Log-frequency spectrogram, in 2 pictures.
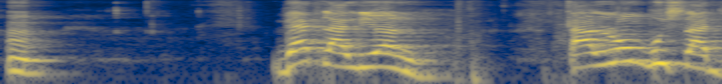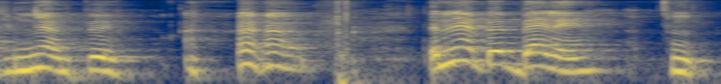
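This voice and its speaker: A woman's voice: a little high, animated, a little slow, pauses often, fairly bright tone. A woman with an Ivorian French accent teasing and insulting in casual banter on a phone live stream, often laughing as she talks. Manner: teasing, mocking insults, laughs while talking.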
